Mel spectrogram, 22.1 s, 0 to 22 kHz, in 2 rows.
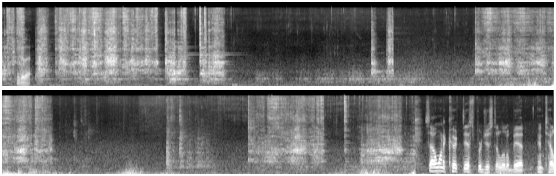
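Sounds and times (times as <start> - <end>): metal spatula scraping skillet: 0.0 - 5.5, 6.5 - 7.9, 9.4 - 12.2, 15.9 - 19.4.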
